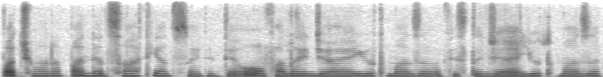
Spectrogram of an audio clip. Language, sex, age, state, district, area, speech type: Kashmiri, female, 18-30, Jammu and Kashmir, Budgam, rural, spontaneous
